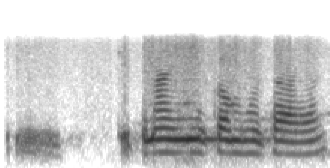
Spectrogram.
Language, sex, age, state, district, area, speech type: Hindi, female, 60+, Bihar, Vaishali, urban, conversation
